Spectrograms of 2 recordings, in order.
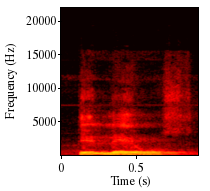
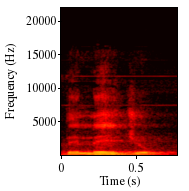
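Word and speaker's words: τέλειος: con la palabra griega teleos, que algunos la pronuncian teleio, pero es teleo, que se encuentra en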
